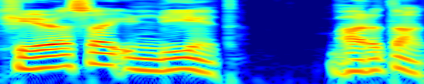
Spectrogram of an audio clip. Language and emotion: Goan Konkani, neutral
